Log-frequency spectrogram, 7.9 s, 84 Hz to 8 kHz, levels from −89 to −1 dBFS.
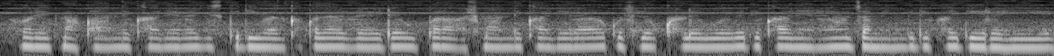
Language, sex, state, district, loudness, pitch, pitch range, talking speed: Hindi, female, Maharashtra, Chandrapur, -27 LUFS, 180 Hz, 180-185 Hz, 265 wpm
